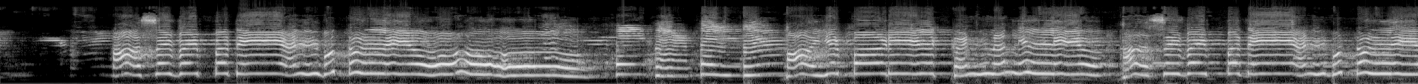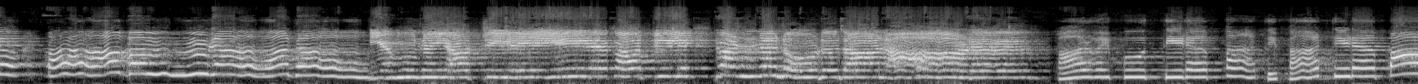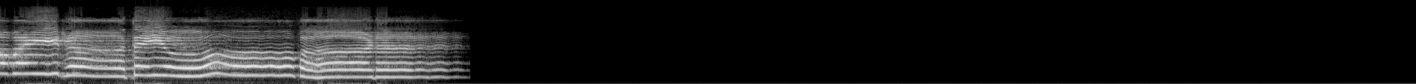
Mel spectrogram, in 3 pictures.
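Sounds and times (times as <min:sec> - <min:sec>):
person singing: 0:01.1 - 0:33.1.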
